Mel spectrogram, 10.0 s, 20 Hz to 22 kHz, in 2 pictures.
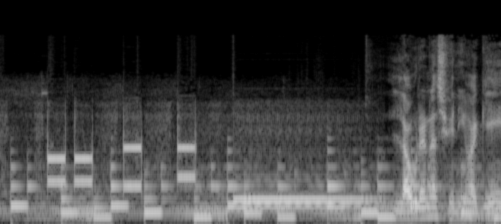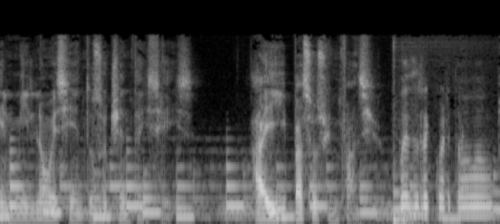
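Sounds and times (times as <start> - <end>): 
telephone keypad dialing tones for a prison call: 0.5 - 3.6
speech: 0.6 - 2.9, 3.7 - 9.9.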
